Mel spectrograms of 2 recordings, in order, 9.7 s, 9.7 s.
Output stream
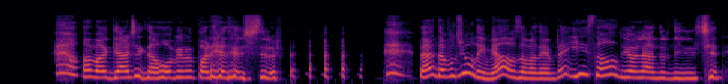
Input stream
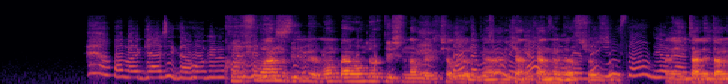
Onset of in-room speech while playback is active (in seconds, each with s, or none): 3.0 s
